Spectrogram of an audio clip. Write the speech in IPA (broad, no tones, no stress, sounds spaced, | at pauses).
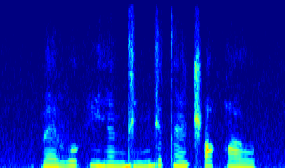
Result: p ɛ v o k i j ɛ̃ n d i ŋ ɡ ɛ t ɛ̃ t͡ʃʼ ɔ q o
